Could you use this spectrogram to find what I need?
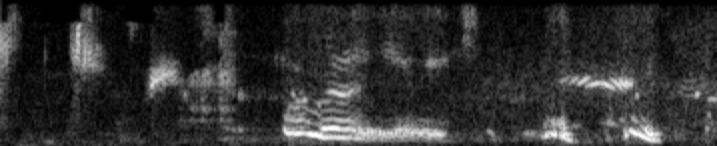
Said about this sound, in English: Oh, he's petting Uncle Tony the duck right now. You can hear him squealing with happiness.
